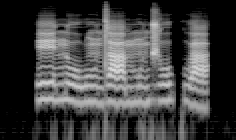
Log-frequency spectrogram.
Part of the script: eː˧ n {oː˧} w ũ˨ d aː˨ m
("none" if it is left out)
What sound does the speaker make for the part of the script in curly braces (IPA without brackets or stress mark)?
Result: oː˨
